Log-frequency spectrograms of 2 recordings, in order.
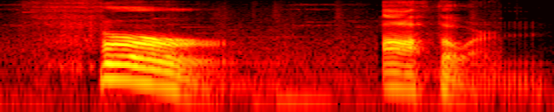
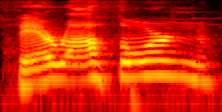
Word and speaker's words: Ferrothorn: differently than Ferrothorn but I will not say fur athorn it's Ferrothorn or Ferrothorn it is not Ferrothorn no it's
